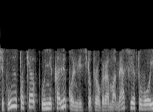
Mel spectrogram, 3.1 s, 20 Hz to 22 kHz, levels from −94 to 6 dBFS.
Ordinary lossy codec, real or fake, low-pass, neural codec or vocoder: MP3, 24 kbps; real; 3.6 kHz; none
